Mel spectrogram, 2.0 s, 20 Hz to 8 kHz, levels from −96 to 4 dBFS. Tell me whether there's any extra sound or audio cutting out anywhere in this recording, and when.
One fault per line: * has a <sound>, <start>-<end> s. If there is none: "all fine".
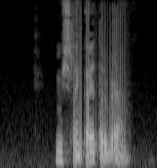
all fine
